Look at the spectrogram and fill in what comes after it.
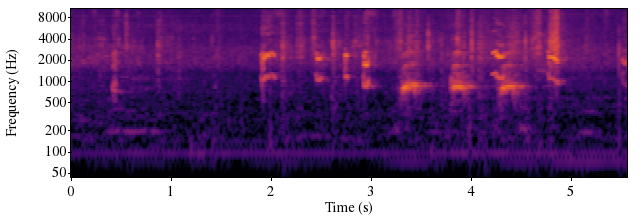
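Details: Cavalier King Charles Spaniel puppies at play, letting out short, high, squeaky whimpers and yips in quick bursts, about a dozen, louder and closer together in the second half, over a low steady hum.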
